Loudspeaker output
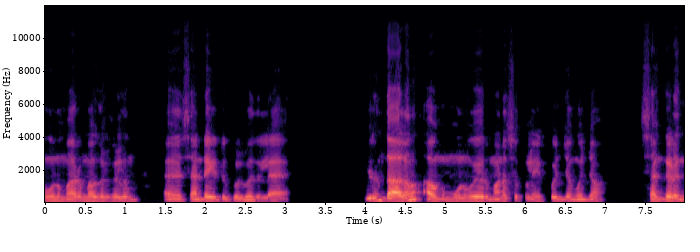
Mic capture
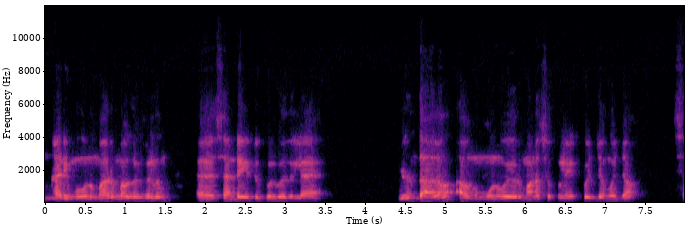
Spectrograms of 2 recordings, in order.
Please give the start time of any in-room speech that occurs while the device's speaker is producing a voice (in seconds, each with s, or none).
none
